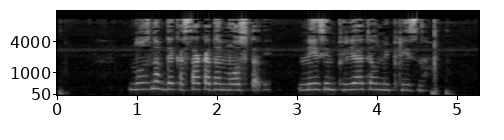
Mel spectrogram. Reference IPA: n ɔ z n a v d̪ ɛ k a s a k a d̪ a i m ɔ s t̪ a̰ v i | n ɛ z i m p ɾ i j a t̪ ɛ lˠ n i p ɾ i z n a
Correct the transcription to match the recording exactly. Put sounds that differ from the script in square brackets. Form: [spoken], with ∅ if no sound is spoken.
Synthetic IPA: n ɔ z n a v d̪ ɛ k a s a k a d̪ a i m ɔ s t̪ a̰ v i | n ɛ z i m p ɾ i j a t̪ ɛ lˠ [m] i p ɾ i z n a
